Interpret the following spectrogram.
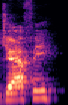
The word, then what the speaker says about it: Jaffe: And did I get that pronunciation right? Is it Jaffy?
